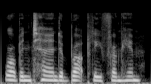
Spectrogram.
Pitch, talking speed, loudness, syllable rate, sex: 185 Hz, 200 wpm, -16 LUFS, 6.6 syllables/s, female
